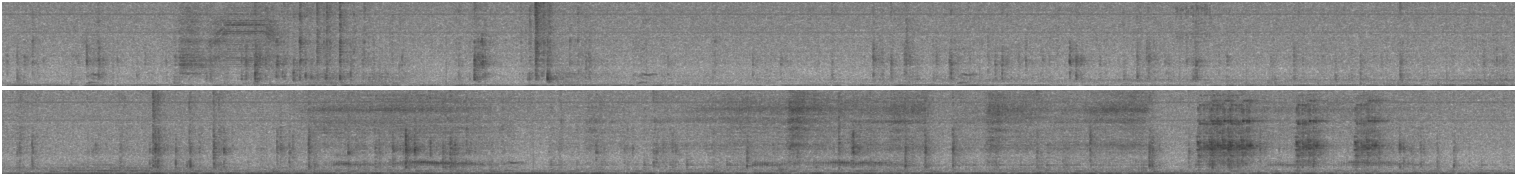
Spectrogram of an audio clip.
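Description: Keys on a keyboard click and clatter rapidly.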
